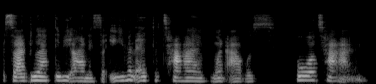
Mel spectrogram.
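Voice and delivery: usual speaking voice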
